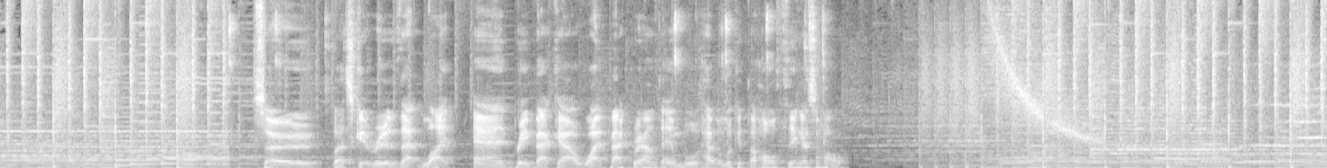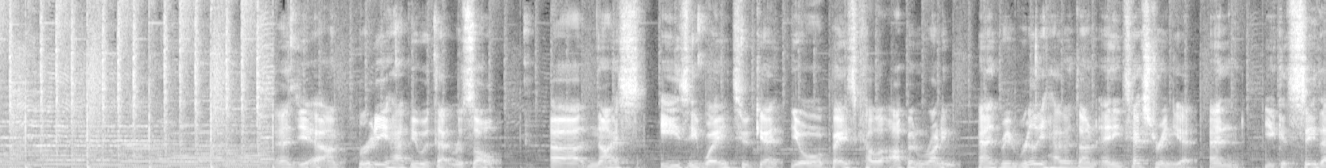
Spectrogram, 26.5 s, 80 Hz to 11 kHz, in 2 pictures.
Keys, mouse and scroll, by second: 7.2 x, 8.6 click, 14.8 scroll down 4, 15.4-16.4 scroll down 14, 17.0 shift+middle click, 19.6 ctrl+s.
